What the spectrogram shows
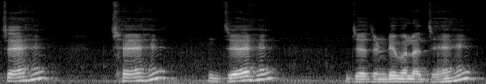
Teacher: इन सभी का जो उच्चारण स्थान है वो है हमारा तालु। अपने इनका तालु का इस्तेमाल करते हुए बोलते हैं, और इसीलिए इन्हें कहा जाता है तालव्य ध्वनि।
